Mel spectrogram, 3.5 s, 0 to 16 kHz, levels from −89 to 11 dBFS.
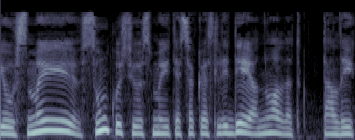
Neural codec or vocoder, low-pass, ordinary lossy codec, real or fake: none; 14.4 kHz; MP3, 48 kbps; real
